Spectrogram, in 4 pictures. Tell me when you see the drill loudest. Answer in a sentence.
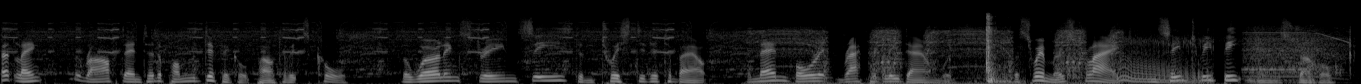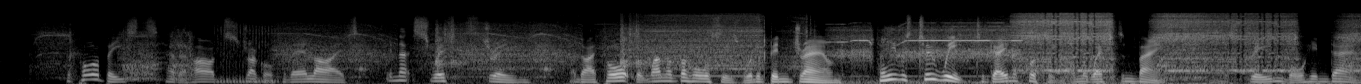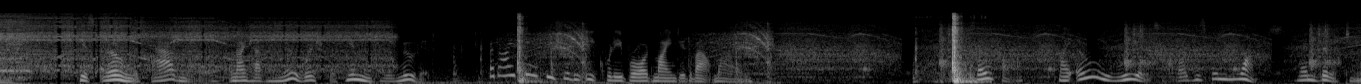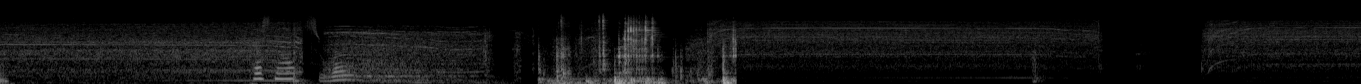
The loudest moment of the drill is at 24 seconds.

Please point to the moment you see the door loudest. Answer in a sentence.
The loudest moment of the door is at 37 seconds.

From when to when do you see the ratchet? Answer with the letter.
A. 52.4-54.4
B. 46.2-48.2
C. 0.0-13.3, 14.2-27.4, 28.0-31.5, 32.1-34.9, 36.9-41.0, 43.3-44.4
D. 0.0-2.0
B.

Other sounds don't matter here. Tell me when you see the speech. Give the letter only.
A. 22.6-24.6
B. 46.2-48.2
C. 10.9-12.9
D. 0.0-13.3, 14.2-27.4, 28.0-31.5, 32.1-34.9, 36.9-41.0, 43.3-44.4
D.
